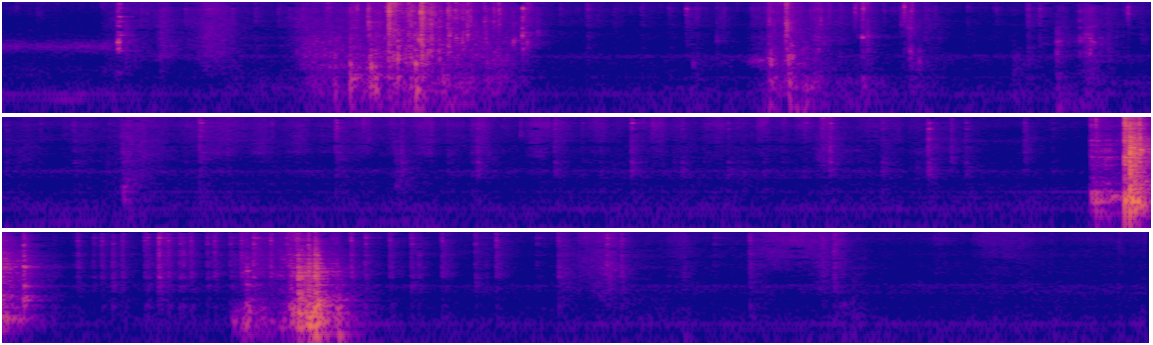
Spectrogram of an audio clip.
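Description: Kitchen handling noises as cookware and food are moved and set down: a few short noisy bursts, the loudest two about a second and a half apart past the middle, over a faint steady hum.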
